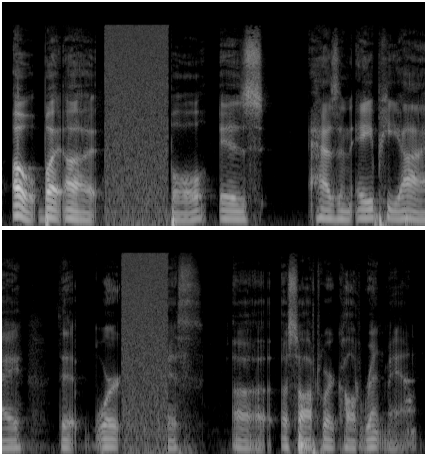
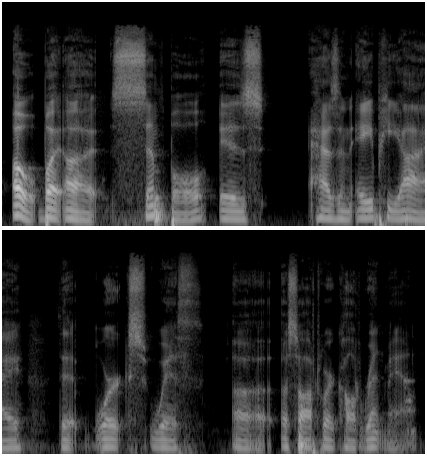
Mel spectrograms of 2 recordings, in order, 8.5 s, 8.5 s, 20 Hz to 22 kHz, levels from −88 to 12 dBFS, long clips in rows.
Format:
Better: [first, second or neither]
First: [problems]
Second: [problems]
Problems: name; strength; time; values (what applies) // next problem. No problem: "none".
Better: second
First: audio cutting out; filled with static; at 1 s for 0.5 s and at 5.5 s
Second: none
